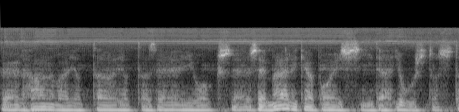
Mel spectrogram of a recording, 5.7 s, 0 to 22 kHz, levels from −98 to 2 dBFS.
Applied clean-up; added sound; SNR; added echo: none; Insect; 12 dB; reverberation time 0.3 s.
